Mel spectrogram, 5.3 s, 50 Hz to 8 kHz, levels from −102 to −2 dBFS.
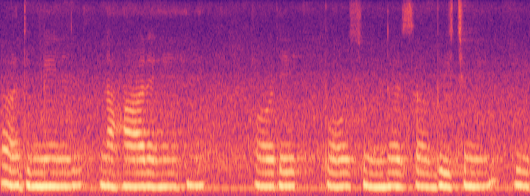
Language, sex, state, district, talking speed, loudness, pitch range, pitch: Hindi, female, Uttar Pradesh, Gorakhpur, 145 wpm, -13 LUFS, 205-215 Hz, 205 Hz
